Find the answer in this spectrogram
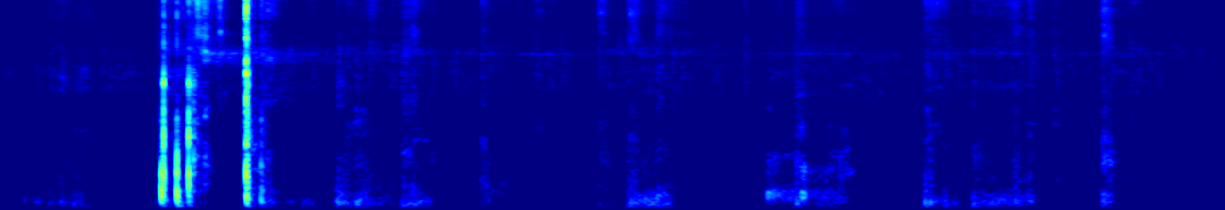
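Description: Scattered keyboard keystrokes, the loudest about a second and a half and two seconds in, with faint low vocal sounds between them.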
